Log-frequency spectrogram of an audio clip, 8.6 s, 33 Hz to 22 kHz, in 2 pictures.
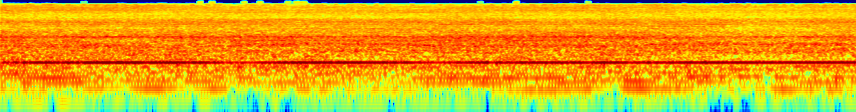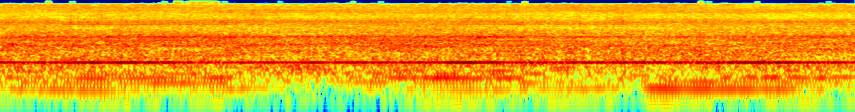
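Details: Nearly new Dyson vacuum, essentially an Animal 1, with a clean filter: a loud steady roar with a thin high whine on top. The owner says the motor sounds really bad, cause unknown.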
